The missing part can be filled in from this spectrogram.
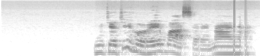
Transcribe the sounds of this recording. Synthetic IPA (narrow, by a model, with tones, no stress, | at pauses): n̩˨t͡ʃe˨t͡ʃi˦ɦʊ˨ɾe˨ɪ˦ɡ͡bɔ˦a˨sɪ˨ɾɪ˨na˦ɲa˦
